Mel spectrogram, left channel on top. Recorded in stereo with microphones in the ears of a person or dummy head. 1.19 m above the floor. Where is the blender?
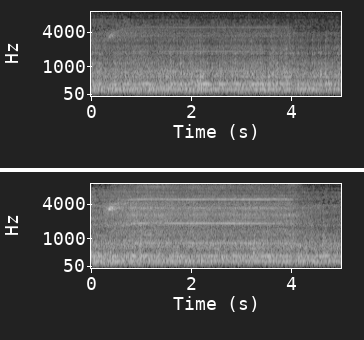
65° right (ahead or behind).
